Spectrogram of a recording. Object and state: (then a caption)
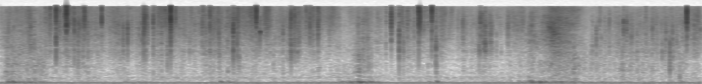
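Dry crumbling gym chalk blocks. Bare fingertips and palms squeeze, crush and crumble solid, brittle, porous chunks of dry, pale orange dyed gym chalk (magnesium carbonate) blocks into powder in a dark round bowl with loose powder. Many sharp, bright crackles and dry crumbling crunches come in close bursts over a steady low hum, with a few louder crushes standing out.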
